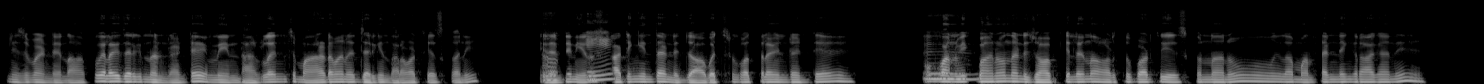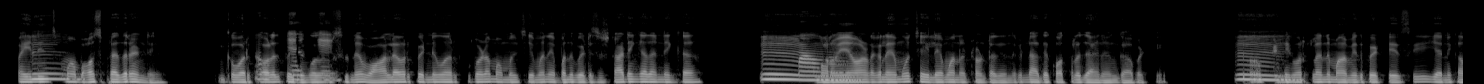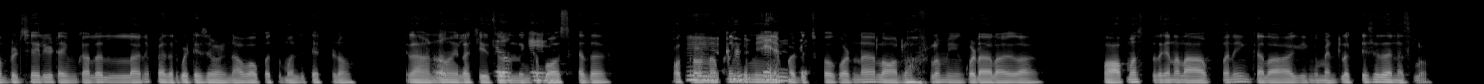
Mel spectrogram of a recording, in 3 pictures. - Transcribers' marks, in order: in English: "జాబ్"; in English: "వన్ వీక్"; in English: "మంత్ ఎండింగ్"; in English: "బాస్"; in English: "పెండింగ్ వర్క్స్"; in English: "పెండింగ్ వర్క్"; in English: "స్టార్టింగ్"; in English: "జాయిన్"; in English: "పెండింగ్"; in English: "కంప్లీట్"; in English: "ప్రెషర్"; in English: "బాస్"; chuckle; in English: "మెంటల్"
- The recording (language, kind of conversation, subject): Telugu, podcast, పని మరియు కుటుంబంతో గడిపే సమయాన్ని మీరు ఎలా సమతుల్యం చేస్తారు?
